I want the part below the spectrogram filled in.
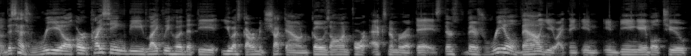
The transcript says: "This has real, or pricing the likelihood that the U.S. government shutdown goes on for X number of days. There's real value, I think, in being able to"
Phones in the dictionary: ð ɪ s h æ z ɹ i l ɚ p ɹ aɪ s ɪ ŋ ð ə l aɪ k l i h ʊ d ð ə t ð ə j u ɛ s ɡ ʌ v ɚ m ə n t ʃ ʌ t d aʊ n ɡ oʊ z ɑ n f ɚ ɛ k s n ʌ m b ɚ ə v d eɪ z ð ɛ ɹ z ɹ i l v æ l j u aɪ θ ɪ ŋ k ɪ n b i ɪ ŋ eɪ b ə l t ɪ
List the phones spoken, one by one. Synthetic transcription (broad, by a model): ð ɪ s h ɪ z ɹ i l ɚ p ɹ aɪ s ɪ ŋ ð ə l aɪ k l i h ʊ d ð ə t ð ə j u ɛ s ɡ ʌ v ɚ m ə n t ʃ ʌ t d aʊ n ɡ oʊ z n f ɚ ɛ k s n ʌ m b ɚ ə v d eɪ z ð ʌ ɹ z ɹ i l v æ l j u aɪ θ ɪ ŋ k ɪ n b i ɪ ŋ eɪ b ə l t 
